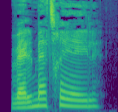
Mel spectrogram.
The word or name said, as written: valgmateriale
